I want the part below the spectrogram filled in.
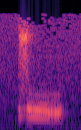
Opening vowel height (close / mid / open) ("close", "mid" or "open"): close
